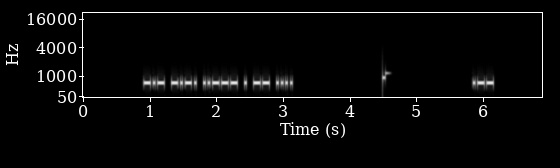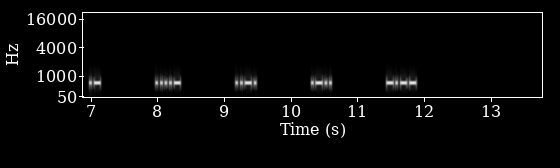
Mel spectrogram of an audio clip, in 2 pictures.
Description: Morse code, heard as a keyed tone, about 36 wpm, spaced as for 15 wpm, 700 Hz. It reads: KC2EMH WA4FLY
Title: USA Call Signs - 6 Characters - 8x Character Spacing - 35wpm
